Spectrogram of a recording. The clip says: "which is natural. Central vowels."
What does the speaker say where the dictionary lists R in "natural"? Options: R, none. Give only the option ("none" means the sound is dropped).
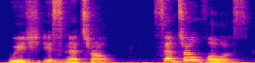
R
